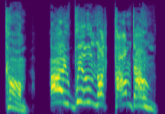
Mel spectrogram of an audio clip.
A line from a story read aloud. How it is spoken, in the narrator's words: she screamed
